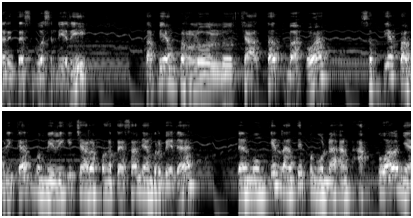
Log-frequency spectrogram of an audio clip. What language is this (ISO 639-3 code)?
ind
